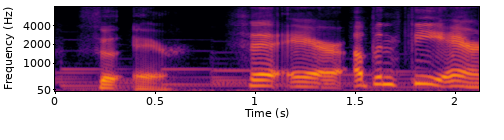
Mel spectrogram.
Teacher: Try to link the and air smoothly together. Almost like one word.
